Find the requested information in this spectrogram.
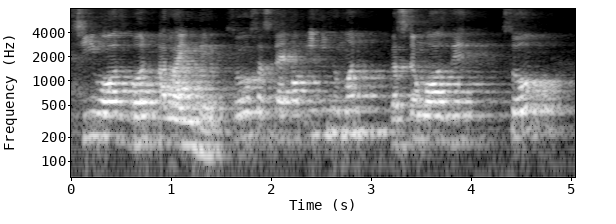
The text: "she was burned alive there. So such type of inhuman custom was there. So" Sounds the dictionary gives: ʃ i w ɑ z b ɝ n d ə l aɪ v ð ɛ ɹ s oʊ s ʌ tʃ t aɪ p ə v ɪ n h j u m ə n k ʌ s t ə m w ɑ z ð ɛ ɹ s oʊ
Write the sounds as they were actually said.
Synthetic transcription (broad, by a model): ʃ i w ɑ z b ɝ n ə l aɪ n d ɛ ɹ s oʊ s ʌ s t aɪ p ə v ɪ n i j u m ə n k ʌ s t ə m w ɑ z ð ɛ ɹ s oʊ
